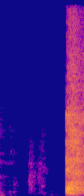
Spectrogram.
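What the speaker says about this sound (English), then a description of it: "here I am coughing" A single sharp cough bursts out after near silence in a dry room, close and loud.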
